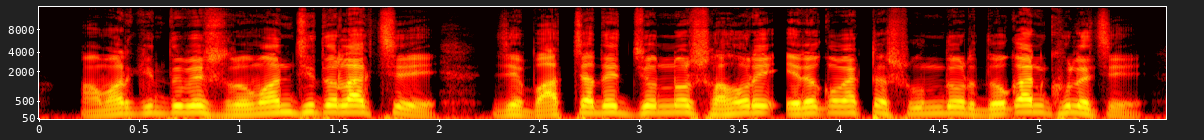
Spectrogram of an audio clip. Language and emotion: Bengali, happy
